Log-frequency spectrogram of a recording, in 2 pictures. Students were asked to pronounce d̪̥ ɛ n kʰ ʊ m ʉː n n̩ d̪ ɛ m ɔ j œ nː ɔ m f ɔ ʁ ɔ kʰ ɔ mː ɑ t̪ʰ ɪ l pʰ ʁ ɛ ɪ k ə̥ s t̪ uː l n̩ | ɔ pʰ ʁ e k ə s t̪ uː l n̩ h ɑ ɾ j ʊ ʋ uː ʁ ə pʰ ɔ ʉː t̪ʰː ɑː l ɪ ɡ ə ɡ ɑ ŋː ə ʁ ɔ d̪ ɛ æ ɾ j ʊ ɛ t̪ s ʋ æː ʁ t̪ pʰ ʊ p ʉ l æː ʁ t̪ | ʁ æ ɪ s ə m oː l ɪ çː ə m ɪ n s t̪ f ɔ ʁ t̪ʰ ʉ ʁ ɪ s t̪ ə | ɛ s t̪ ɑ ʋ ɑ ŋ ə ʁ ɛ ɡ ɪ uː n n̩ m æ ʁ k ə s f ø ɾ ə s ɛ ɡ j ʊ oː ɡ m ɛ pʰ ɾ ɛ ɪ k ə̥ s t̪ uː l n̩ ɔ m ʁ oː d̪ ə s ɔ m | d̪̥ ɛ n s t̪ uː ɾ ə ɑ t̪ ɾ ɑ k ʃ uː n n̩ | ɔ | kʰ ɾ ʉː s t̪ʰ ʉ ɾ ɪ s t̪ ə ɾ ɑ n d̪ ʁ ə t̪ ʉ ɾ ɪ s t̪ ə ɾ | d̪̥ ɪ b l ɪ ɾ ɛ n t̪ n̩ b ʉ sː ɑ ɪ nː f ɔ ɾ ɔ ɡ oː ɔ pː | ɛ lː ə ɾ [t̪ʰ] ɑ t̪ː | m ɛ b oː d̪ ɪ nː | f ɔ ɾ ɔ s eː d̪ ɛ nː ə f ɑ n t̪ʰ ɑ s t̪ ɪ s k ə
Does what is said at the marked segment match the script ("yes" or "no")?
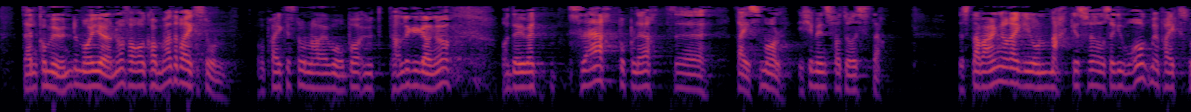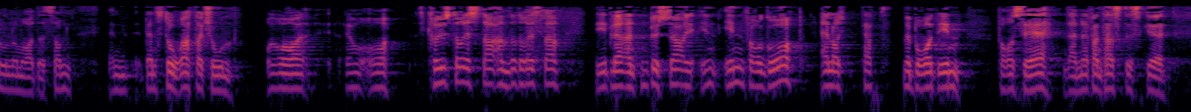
yes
